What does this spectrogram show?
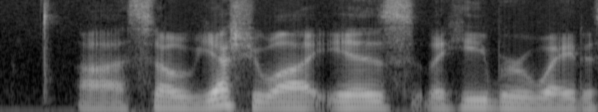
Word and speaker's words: Yeshua: yah joshua or Jeshua yeshua is how it's pronounced in hebrew fact there's ten Hebrew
